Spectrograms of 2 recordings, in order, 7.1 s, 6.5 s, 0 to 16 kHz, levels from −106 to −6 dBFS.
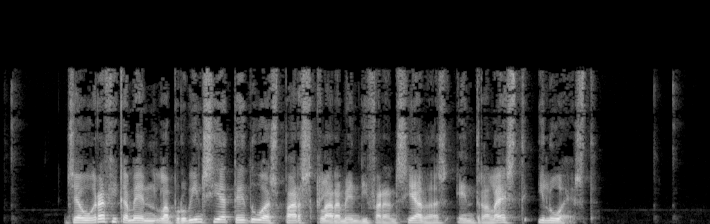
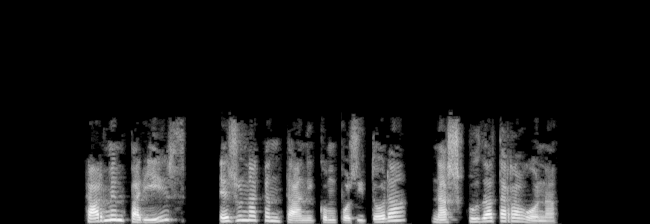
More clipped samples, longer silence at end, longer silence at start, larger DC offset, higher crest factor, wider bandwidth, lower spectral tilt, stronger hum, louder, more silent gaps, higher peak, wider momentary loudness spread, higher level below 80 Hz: neither; first, 1.25 s vs 0.95 s; second, 0.65 s vs 0.9 s; neither; about the same, 20 dB vs 18 dB; first, 11.5 kHz vs 7.8 kHz; about the same, -5.5 dB/octave vs -4.5 dB/octave; neither; second, -23 LUFS vs -19 LUFS; second, none vs 1.86-2.19 s, 4.11-4.32 s; about the same, -4 dBFS vs -2 dBFS; about the same, 8 LU vs 9 LU; about the same, -66 dBFS vs -68 dBFS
